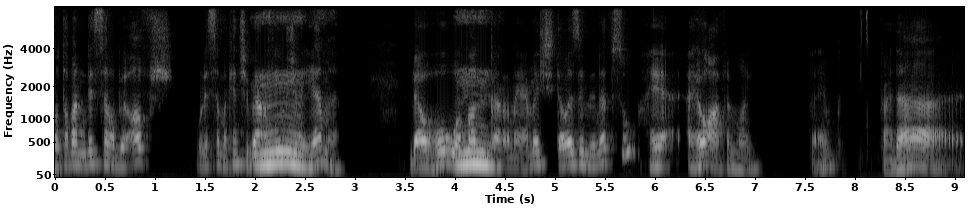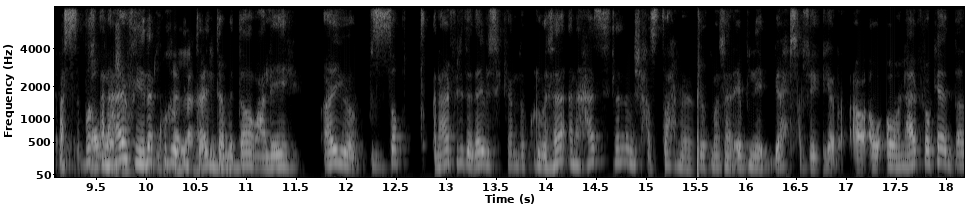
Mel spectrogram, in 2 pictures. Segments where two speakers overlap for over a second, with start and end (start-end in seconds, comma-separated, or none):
9.4-10.8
